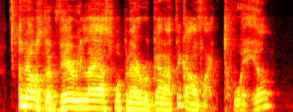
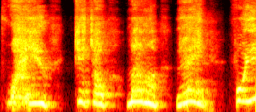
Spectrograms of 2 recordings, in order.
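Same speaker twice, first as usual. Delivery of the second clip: higher auntie voice, each word hit with the belt; auntie scolding; 9 semitones higher than usual. Retold or imitated. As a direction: scold in time with the belt strokes. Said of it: "Every damn syllable, every damn word".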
